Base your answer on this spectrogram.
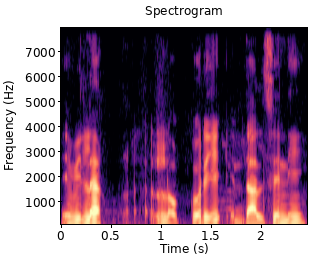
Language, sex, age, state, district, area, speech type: Assamese, male, 30-45, Assam, Barpeta, rural, spontaneous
